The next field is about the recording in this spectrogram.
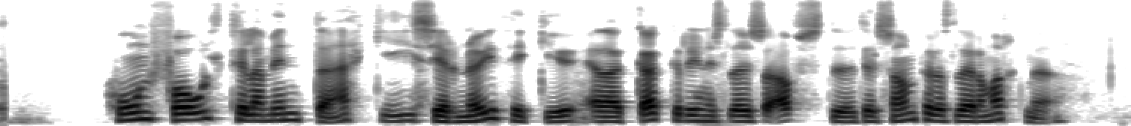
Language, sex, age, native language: Icelandic, male, 20-29, Icelandic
